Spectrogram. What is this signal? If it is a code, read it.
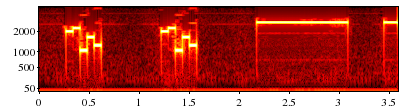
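Five-tone selective call (ZVEI), heard as quick runs of five tones, tones of about 70 ms. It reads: 89163 89163
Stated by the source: Five-tone ZVEI selective call received on an SDR, from a fire brigade paging channel.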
